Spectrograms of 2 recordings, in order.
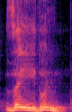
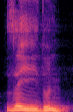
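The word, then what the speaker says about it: زيدٌ: ഉച്ചാരണത്തിൽ ലാഹത്തൻ അത് എഴുത്തായിട്ടല്ല എഴുത്തിൽ ഈസുക്കൂനായ നൂൻ തെളിഞ്ഞു വരില്ല പക്ഷേ ഉച്ചാരണത്തിൽ വരും അതിന ഉദാഹരണം നമ്മൾ പറഞ്ഞത് സൈദുൻ സൈദുൻ ഇവിടെ സൈദുൻ എന്നതിൽ നമ്മൾ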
